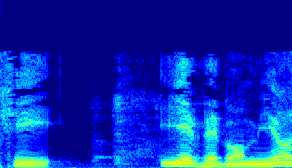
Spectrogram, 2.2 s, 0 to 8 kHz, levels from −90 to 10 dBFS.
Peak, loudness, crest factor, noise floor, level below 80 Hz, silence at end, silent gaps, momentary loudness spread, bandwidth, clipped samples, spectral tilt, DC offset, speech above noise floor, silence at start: -14 dBFS; -28 LUFS; 14 dB; -56 dBFS; -50 dBFS; 0 s; none; 9 LU; 5.8 kHz; under 0.1%; -11.5 dB/octave; under 0.1%; 29 dB; 0 s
